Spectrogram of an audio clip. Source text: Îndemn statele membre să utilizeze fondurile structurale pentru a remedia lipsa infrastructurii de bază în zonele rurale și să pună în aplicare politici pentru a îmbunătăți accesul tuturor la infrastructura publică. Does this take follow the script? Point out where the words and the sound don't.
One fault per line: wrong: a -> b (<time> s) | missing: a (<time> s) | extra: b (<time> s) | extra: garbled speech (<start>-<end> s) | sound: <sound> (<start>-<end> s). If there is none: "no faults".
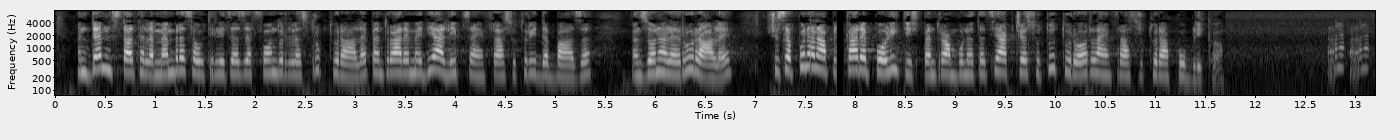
sound: dropout (7.8-7.9 s)
sound: laugh (12.7-13.1 s)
